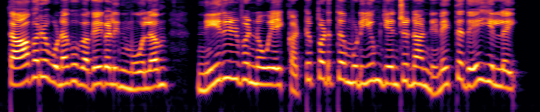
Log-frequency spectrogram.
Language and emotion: Tamil, surprised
